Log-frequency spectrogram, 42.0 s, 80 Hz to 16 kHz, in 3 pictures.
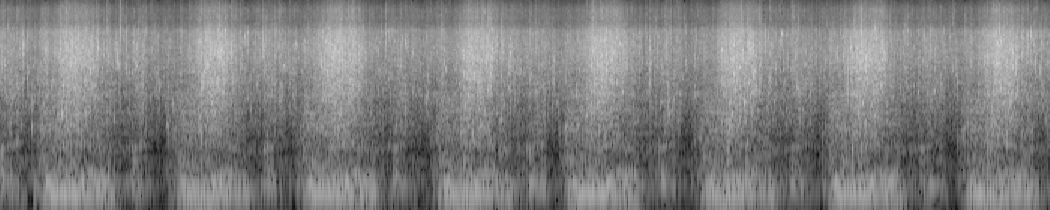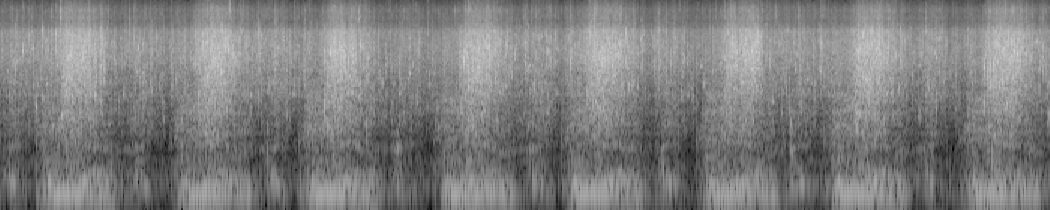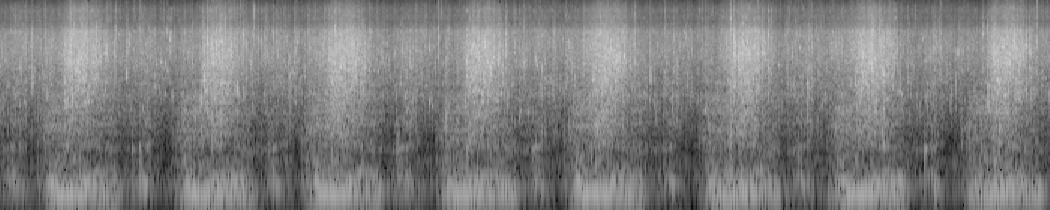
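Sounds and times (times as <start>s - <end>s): washing machine motor humming: 0.0s - 42.0s
water sloshing and splashing: 0.0s - 42.0s.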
